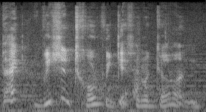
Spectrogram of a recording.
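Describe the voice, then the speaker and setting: A man with a slightly high voice chats casually as a guest on a game stream. Music is clearly heard behind him. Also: big pitch swings, fairly quick. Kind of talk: casual chat.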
